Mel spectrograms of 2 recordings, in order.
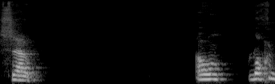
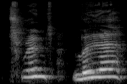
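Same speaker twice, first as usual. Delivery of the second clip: calling out; 8 semitones higher, 6 dB louder than usual. Retold or imitated. Calling to daughter upstairs.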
